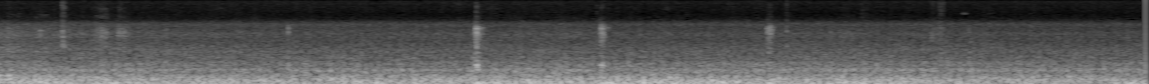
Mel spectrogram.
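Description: Steady rumble of a passenger train coach running at speed, with a few faint clicks.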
